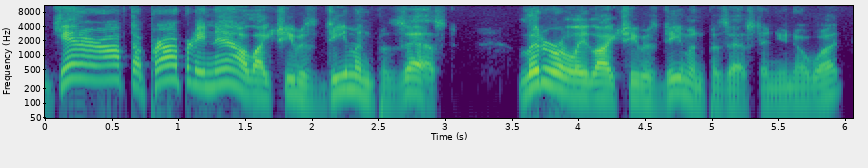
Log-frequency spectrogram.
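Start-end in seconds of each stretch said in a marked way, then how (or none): 0.0-1.5 mock scream, much higher; retold scream. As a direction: imitate mom screaming at the deputy. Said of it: "started screaming at the top".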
